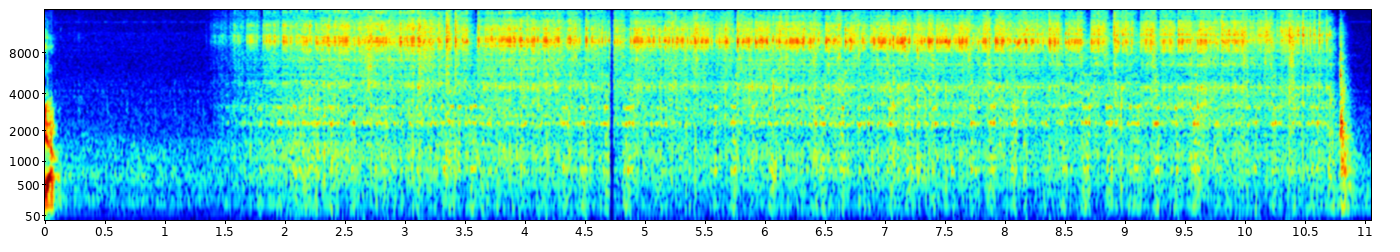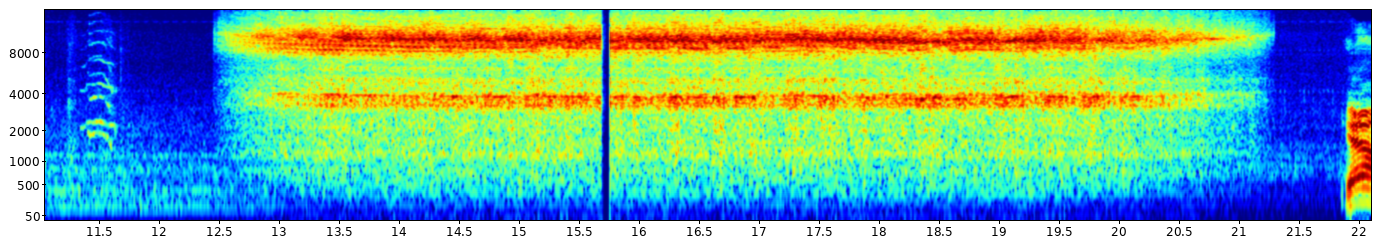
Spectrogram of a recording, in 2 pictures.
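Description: Angle grinder running and grinding bevels onto the edges of small steel pieces as weld preparation, in two long runs of about nine seconds each with a short pause between; the second run is louder.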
